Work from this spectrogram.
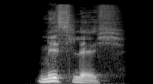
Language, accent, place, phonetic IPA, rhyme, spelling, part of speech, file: German, Germany, Berlin, [ˈmɪslɪç], -ɪslɪç, misslich, adjective, De-misslich.ogg
- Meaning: awkward (perverse; adverse; untoward)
